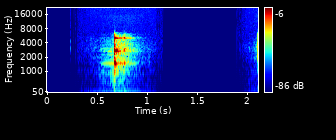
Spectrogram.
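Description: A single short clink of a metal spoon against a dish about two-thirds of a second in, with a brief ring; otherwise near silence.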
